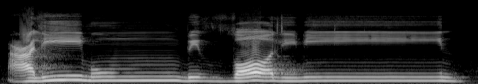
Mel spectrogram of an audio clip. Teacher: এখানে তানবিনের পরে বা এসেছে আমরা এই তানবিনটাকে মিম দ্বারা পরিবর্তন করে পড়ব আলিমু বিলিমিন বিবাকে ধরবে বাজ বিলাম জবর আলিফ জবর বিলিমিন মিলিয়ে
